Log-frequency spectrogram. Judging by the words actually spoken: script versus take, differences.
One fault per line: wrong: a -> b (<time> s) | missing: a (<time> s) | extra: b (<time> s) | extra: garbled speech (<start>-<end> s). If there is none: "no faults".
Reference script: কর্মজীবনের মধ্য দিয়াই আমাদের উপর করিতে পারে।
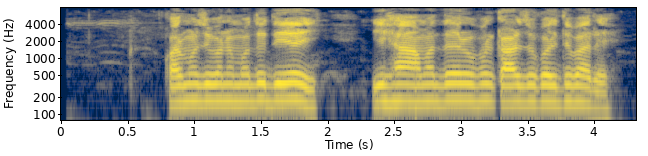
extra: ইহা (2.3 s)
extra: কার্য (3.3 s)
